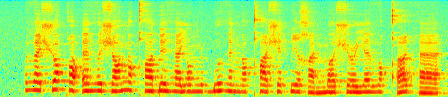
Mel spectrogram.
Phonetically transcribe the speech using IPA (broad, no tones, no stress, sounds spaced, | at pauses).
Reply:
v æ ʃ u q ə ʔ ɛ ɦ ə ʃ ɑ ŋ ɑ qʰ ə˞ ɗ ɪ ɦ æ j ɔ ŋ ə˞ ɡ͡b ʊ ɦ ɛ ŋ ɑ qʰ æ ʃ ɛ k͡p i χ æ ŋ͡m ʌ ʃ ə˞ j ɛ v ʌ qʼ i h æ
